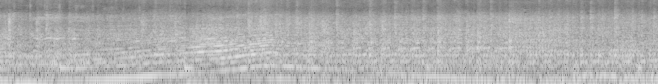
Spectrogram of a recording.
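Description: Car engine revving: the pitch climbs steadily for about two and a half seconds, then drops back down to a lower running speed.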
